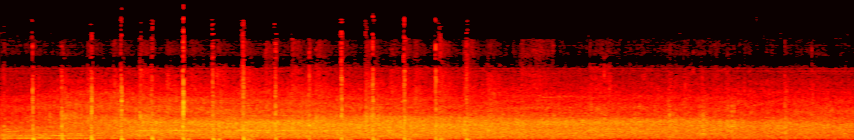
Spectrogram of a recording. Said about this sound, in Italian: Un applauso ai nuovi beati.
